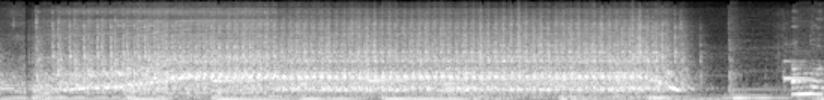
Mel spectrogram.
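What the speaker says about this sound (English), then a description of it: "increase differential feed to its highest, and we're gonna sew up the hem" A serger runs fast and loud while sewing a stretched, lettuce-edged hem on a dress, holding a steady whirring drone for several seconds before stopping abruptly.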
